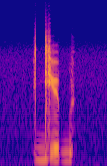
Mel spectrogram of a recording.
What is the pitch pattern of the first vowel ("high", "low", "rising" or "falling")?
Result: low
